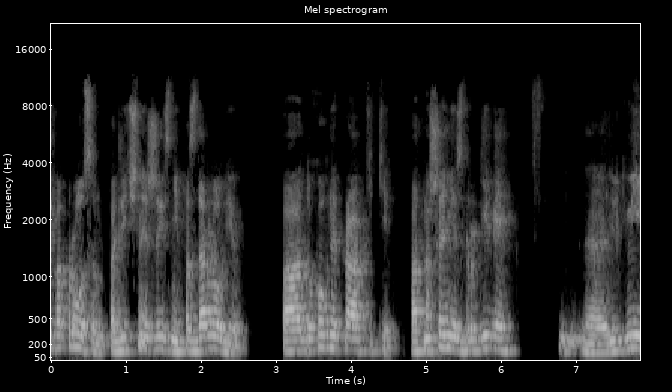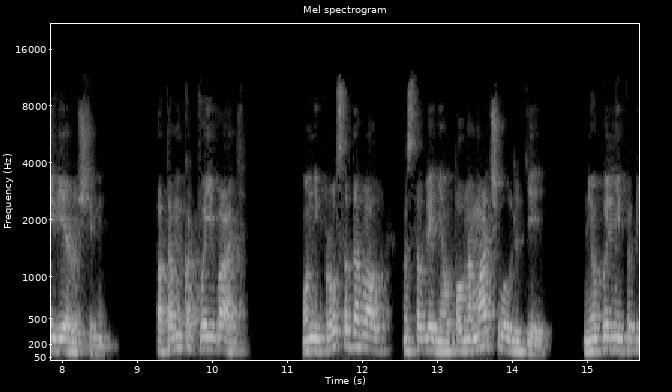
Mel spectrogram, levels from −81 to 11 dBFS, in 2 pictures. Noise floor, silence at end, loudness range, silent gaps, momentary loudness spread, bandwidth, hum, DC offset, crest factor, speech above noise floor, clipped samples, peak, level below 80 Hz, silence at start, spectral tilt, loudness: -53 dBFS; 0 s; 3 LU; 2.98-3.07 s, 9.00-9.25 s, 10.86-11.19 s, 14.86-14.93 s; 11 LU; 11.5 kHz; none; under 0.1%; 16 dB; 34 dB; under 0.1%; -4 dBFS; -60 dBFS; 0 s; -6 dB/octave; -20 LUFS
